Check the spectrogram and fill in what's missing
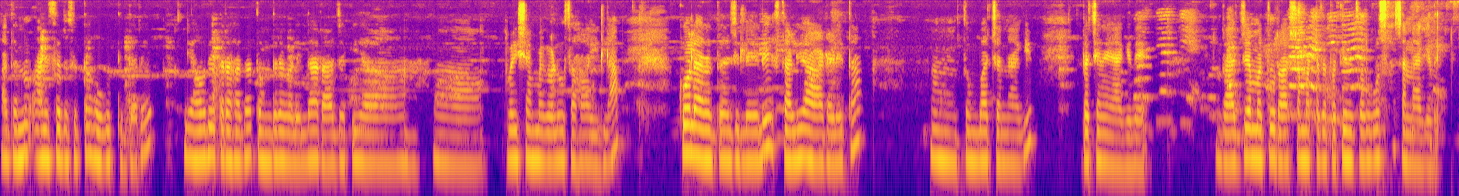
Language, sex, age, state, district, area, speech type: Kannada, female, 30-45, Karnataka, Kolar, urban, spontaneous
